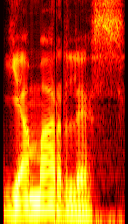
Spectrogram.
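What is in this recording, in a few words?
male, spanish; to Call You Them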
